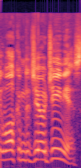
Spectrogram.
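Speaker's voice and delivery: usual speaking voice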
